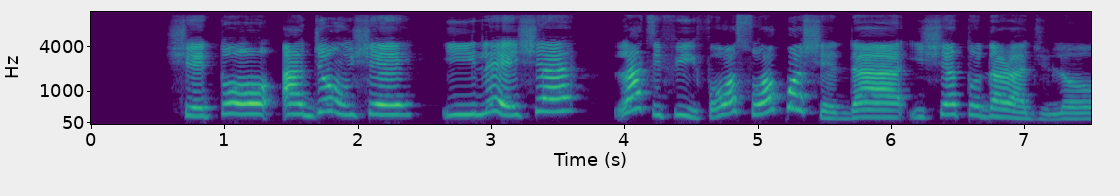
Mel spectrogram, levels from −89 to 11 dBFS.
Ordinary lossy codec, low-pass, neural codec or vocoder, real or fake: none; 10.8 kHz; none; real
